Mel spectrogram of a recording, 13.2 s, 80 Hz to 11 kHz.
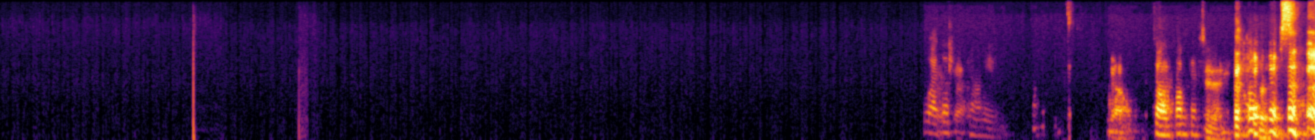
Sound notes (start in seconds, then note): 0.0 silence; 9.2 background chatter; 9.2 laughter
